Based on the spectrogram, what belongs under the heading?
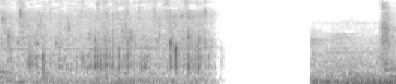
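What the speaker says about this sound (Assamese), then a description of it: "ফুচকাখিনি ভাজি ল'লোঁ। এয়া দেখা পাইছে বহুতখিনি ফুচকা ভাজি লৈছোঁ।" Puchka (golgappa) shells fry in oil with a soft, bubbling crackle. The sound cuts out briefly and then resumes at the same quiet level.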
